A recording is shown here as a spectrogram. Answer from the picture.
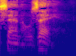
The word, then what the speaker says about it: San Jose: Now, here in California, what we do is we pronounce all those J's as H's. And so instead of San Jose, it is San Jose.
